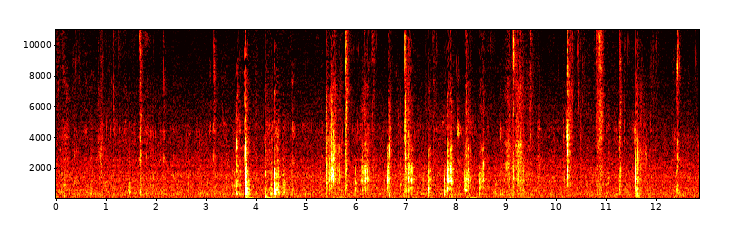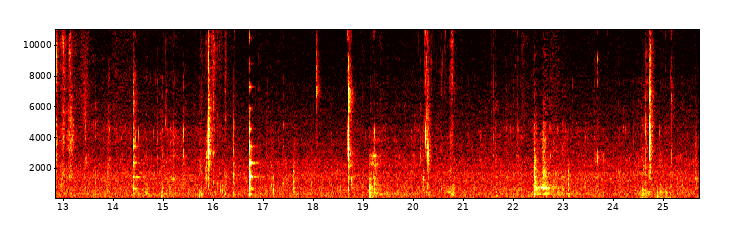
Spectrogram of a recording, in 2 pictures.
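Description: A person chewing food close to the microphone: wet smacks, bites and small crunches come in irregular bursts, with a few sharper clicks.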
